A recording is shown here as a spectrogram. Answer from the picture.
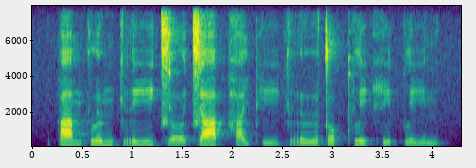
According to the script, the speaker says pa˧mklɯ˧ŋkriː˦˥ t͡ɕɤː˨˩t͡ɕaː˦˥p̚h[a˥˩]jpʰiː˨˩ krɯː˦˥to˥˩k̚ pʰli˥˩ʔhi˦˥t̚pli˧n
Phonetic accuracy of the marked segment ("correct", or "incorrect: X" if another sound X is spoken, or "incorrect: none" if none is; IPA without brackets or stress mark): incorrect: a˩˦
